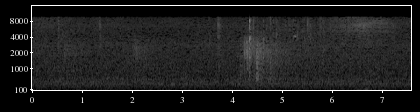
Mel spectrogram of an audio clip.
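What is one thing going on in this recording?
A cue strikes a snooker ball and the balls click together.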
